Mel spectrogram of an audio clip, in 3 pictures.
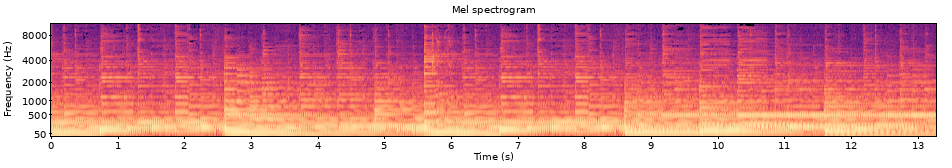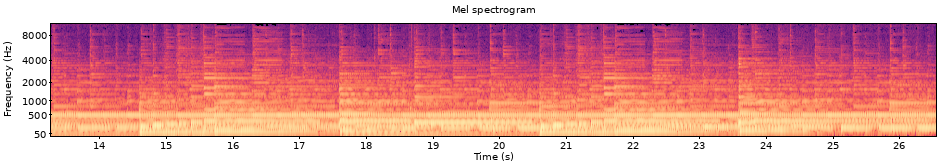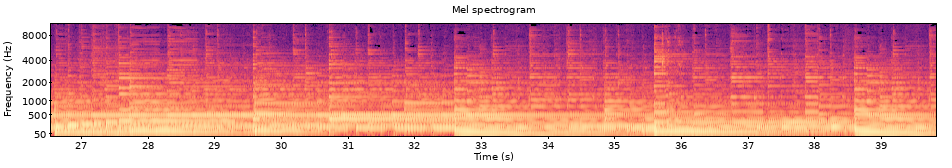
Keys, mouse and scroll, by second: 3.8 F9, 4.1-10.6 drag, 10.7 click, 11.2 F9, 11.9-15.1 drag, 17.7 shift+Down, 18.1 typing, 20.6-38.7 drag, 39.2-39.8 drag.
